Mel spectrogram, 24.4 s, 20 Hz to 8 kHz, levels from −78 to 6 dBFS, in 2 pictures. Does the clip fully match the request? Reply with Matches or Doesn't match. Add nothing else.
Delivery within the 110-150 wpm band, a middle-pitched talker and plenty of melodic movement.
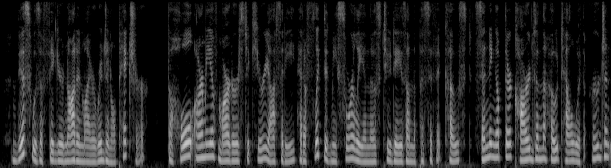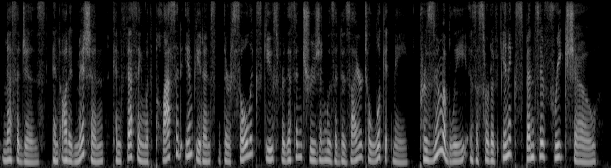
Doesn't match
